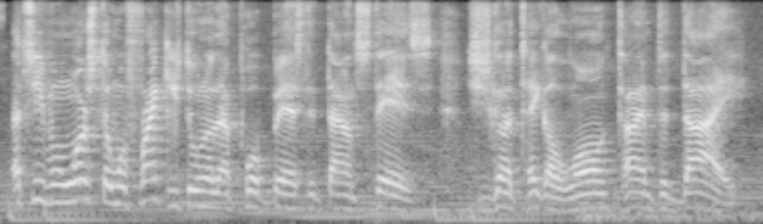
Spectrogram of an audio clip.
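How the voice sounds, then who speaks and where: An actor playing a mobster gossiping casually on the phone. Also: male voice, fairly high pitch, normal speed, background noise, natural voice. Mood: amused. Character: chatty male mobster on the phone. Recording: game soundtrack music behind.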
